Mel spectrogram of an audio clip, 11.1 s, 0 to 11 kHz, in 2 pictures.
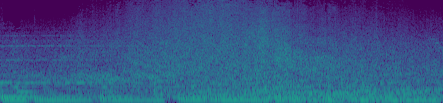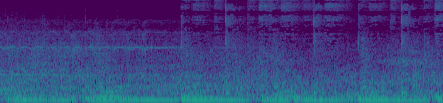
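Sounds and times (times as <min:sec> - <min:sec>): jet fighters taking off: 0:00.0 - 0:11.0.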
